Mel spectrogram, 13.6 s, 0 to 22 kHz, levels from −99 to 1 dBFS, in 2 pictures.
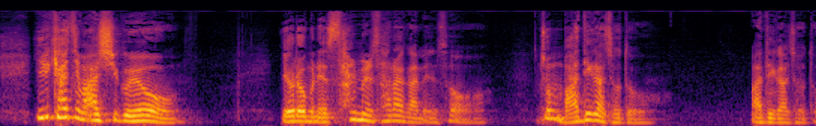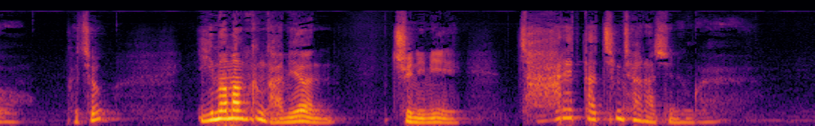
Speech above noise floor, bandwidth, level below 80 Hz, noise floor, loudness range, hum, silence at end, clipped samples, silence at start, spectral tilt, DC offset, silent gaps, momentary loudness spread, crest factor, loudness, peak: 47 dB; 15.5 kHz; -54 dBFS; -66 dBFS; 9 LU; none; 0.85 s; under 0.1%; 0.3 s; -5.5 dB/octave; under 0.1%; none; 20 LU; 20 dB; -19 LUFS; 0 dBFS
